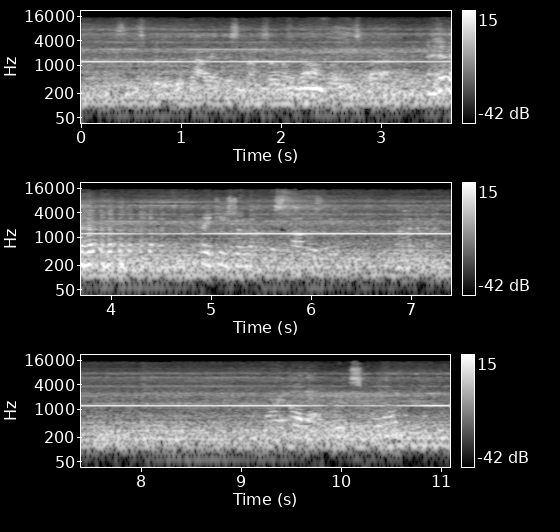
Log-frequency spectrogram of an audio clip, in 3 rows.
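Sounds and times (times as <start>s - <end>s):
car wash machinery rushing: 0.0s - 11.0s
constant high whine: 0.0s - 11.0s.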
